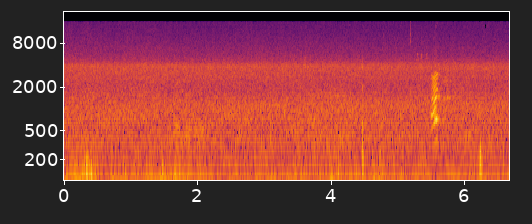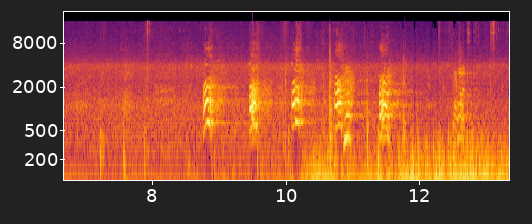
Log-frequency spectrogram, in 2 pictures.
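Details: German Shepherd from Kraftwerk K9 during stress resilience and nerve strength training, outdoors: after quiet rustling, a burst of loud, harmonically rich barks repeats rapidly over the last five seconds, with wind rumble and faint voices underneath.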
